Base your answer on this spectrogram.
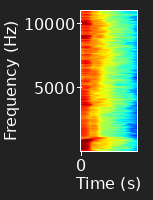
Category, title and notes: Sound effects > Natural elements and explosions
Recorded on 12.01.2026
